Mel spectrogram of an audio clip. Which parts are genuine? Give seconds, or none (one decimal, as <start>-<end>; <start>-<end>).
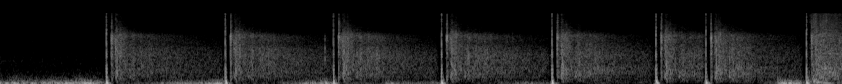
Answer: none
